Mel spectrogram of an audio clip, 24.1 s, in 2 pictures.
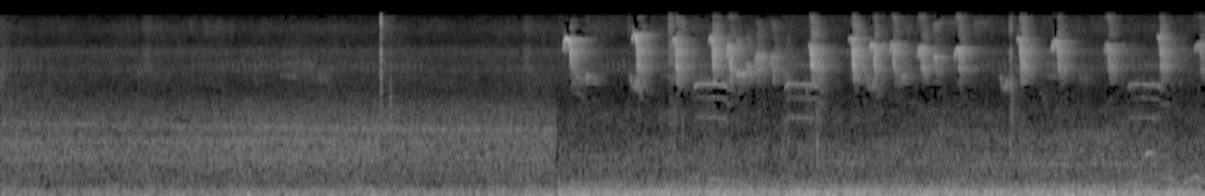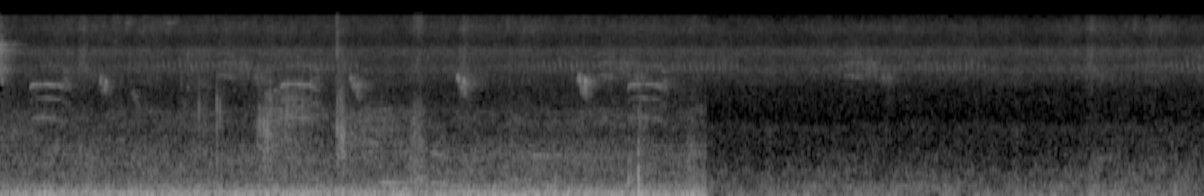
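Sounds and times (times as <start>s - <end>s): birds chirping: 0.0s - 19.1s
steady low rumble: 0.0s - 19.1s.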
